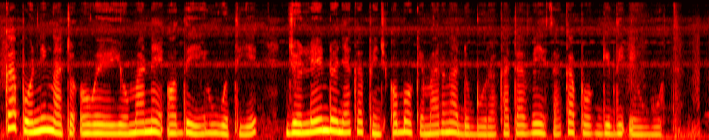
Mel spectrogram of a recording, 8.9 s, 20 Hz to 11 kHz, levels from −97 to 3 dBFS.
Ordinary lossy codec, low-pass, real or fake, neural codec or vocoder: none; 9.9 kHz; real; none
